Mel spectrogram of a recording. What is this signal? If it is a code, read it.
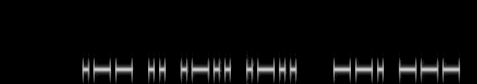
Morse code, heard as a keyed tone, about 22 wpm, 700 Hz. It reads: WILL GO
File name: practice / 22wpm / Sets of 7 Words - 22wpm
